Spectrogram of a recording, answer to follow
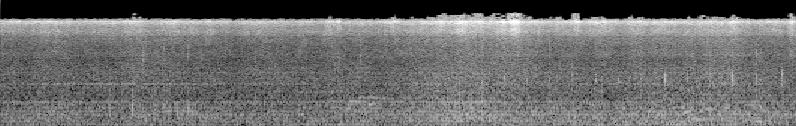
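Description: Steady whine and hum of a parked jet airliner's turbine, with indistinct voices of people close by.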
